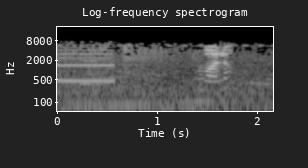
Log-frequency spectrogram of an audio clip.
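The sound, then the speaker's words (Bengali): A mobile phone rings while a call waits to be answered: a faint, steady two-pitch ring tone holds for about half a second, followed by quiet background and one brief, faint burst of sound. “অনেকক্ষণ ring হওয়ার পর ওপাশ থেকে কেউ receive করল সেটা।”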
